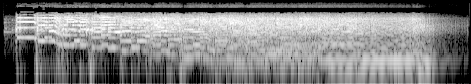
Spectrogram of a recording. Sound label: Lick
